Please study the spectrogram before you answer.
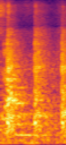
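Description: A piece of cardboard is tapped, giving quiet, soft, dull taps with little low end, centered in the mid frequencies. It is heard as a soft sound.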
